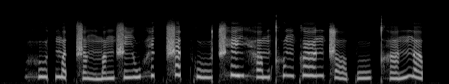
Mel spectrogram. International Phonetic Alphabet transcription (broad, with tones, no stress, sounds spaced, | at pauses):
h uː˧ t̚ m ɐ˨ t̚ s ɐ˨˩ ŋ m ɐ˨ ŋ s iː˨˧ w h ɪ˥ k̚ s ɐ˥ t̚ k uː˨˧ t͡sʰ e˥ j h ɐ˧ m kʰ ʊ˥ ŋ k œː˥ n t͡s ɔː˨˩ p uː˨ kʰ ɐ˨˥ n n̪ ɐ˨ p̚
